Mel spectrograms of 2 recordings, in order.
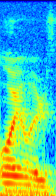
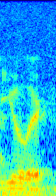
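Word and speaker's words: Euler: number is called yeah that's right it's called Oilers number um and that's how you pronounce that Leonard Oiler was a Swiss mathematician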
